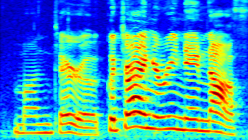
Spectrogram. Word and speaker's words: Montero: lil nazar and tara you always want to add an extra syllable in there it's not montenero it's just montero but trying to rename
